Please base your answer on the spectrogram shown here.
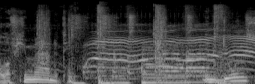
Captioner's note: child crying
